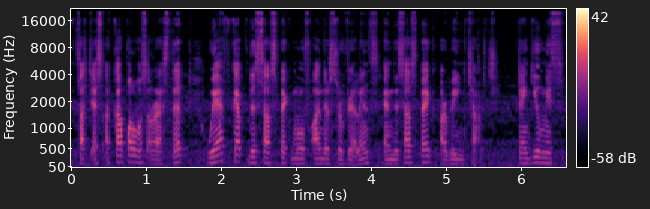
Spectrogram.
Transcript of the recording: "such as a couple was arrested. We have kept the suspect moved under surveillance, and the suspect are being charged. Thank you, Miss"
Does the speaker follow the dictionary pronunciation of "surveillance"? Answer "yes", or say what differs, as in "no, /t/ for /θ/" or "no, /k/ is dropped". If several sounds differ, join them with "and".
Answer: yes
